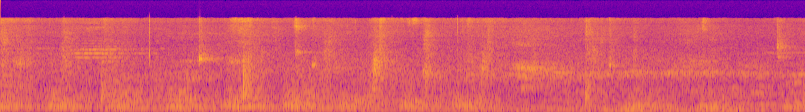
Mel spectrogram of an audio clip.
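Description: Footsteps on a hard floor, heard as irregular knocks, with handling noise from a handheld camera over a steady low rumble.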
